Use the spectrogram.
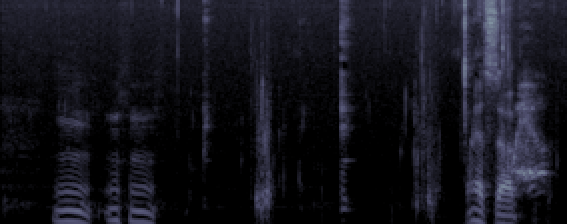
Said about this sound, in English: excuse me, I need a little sip of water here.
